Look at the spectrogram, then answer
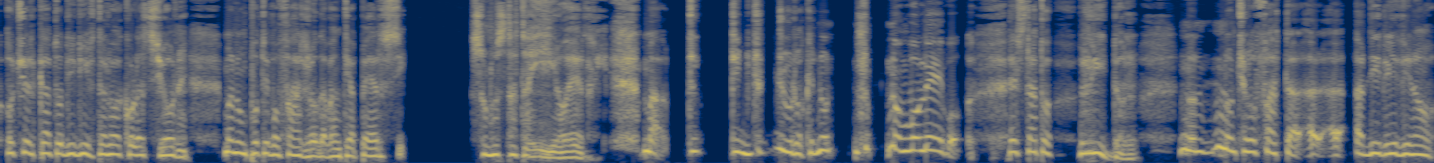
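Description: A woman's voice: sits low, sing-song, normal speed, darkish tone, husky, no echo, studio quality, pitched above the performer's own voice, full character voice. A man voicing a frightened young girl who stammers through sobs, in a storybook reading. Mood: tearful. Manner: stammering, sobbing.

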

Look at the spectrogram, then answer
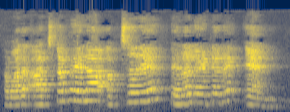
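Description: A woman teaching a language lesson, going slowly and patiently through each letter and repeating it. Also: high-pitched, lively intonation, bright, forceful tone, reverberant, recorded from a distance.

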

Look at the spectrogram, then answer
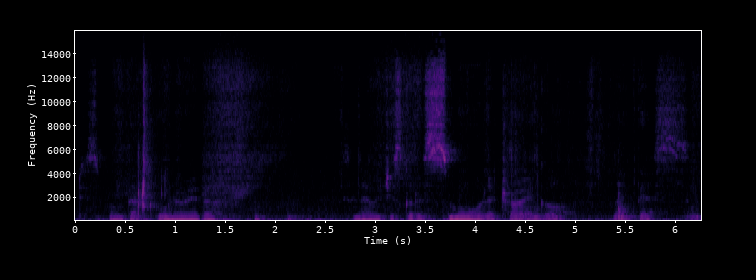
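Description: Woman, meditation leader: soft, unhurried, slightly gravelly voice, level delivery, faint background noise. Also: on the high side, completely flat delivery. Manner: soft, gentle, many fillers; often drops to a near whisper. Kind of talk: guided craft meditation. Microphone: computer or phone camera.

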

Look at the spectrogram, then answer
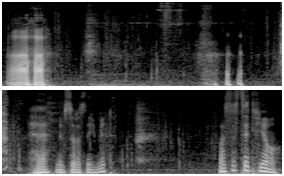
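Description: Deep-voiced man mumbling gameplay commentary. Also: very animated, extremely slow, pauses often, lo-fi sound, slight background noise. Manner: muttering, talking to the game characters. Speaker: let's play gamer.

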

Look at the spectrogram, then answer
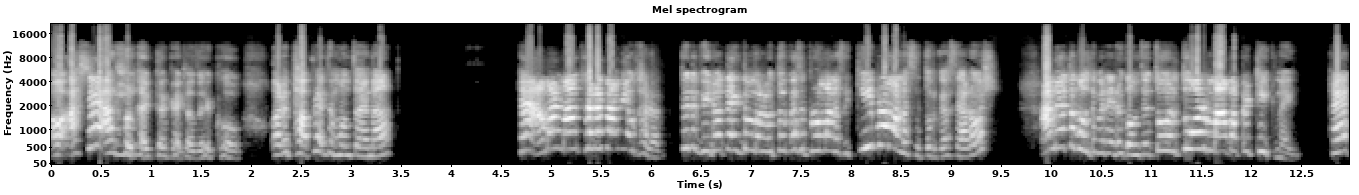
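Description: A woman's voice: extremely high pitch, bright, forceful tone. A young woman, hosting a live stream and ranting in a heated, sarcastic, confrontational way.

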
